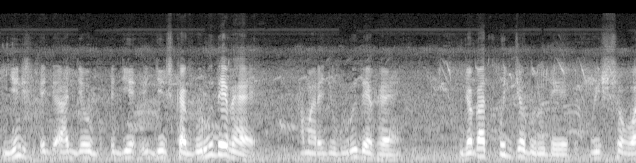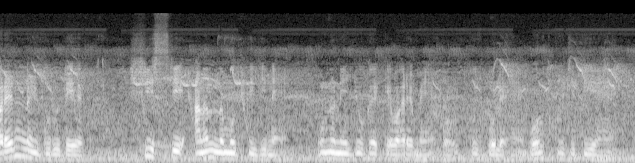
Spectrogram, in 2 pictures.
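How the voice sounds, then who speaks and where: A man gives a spoken yoga lesson, earnest and explanatory, repeating key words. His voice is medium in pitch with lively intonation and a moderate pace. He is off-mic, and the dull lo-fi recording carries faint outdoor noise.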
